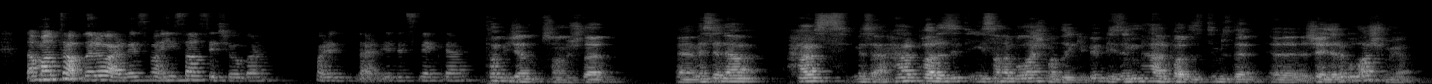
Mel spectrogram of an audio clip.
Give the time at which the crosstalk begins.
none

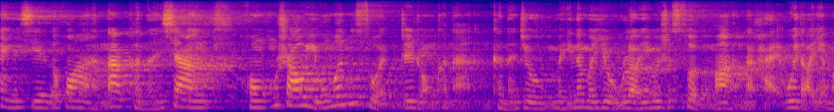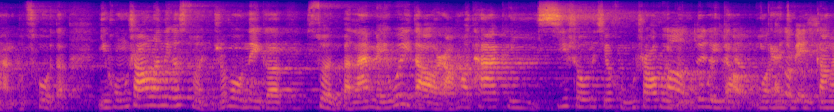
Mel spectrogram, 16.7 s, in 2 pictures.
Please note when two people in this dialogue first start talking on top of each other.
15 s

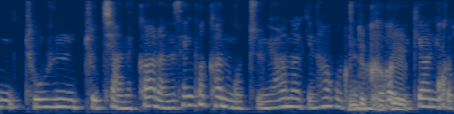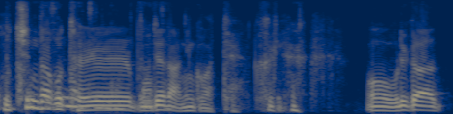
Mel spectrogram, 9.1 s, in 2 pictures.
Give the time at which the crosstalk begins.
3 s

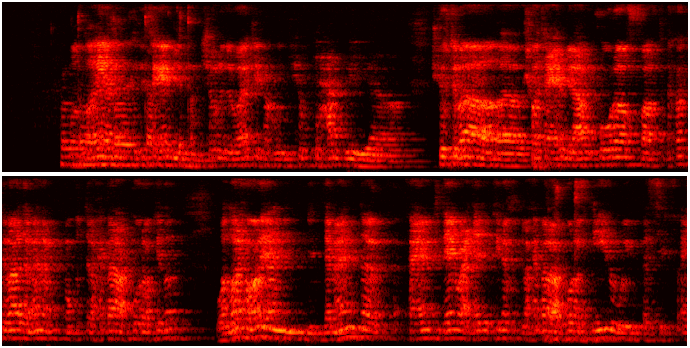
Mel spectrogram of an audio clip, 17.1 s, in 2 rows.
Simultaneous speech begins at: 1 s

